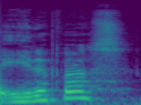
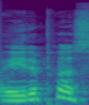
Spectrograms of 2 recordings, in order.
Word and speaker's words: Oedipus: No, Oedipus is his name. No, it's Oedipus. It's not piss. It's P-U-S.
